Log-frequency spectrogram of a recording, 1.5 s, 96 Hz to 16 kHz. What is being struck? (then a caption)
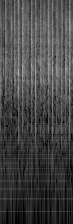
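Paint marker pen with metal mixing ball. A metallic paint marker pen is shaken before first use, and the mixing ball inside rattles in a fast, even series of 15 sharp, bright clicks. The clicks are high-pitched with almost no low end, which shows there is a ball inside to mix the silver paint.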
